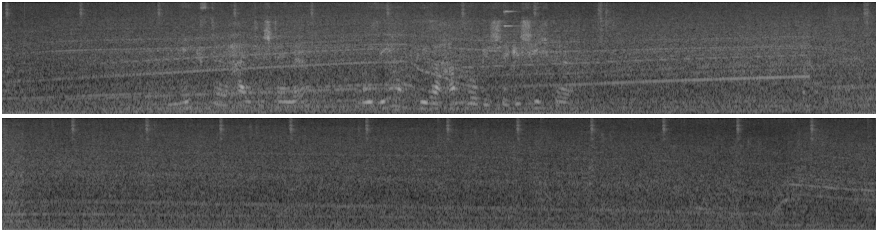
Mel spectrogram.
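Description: A bus engine drones steadily, its whine rising as it speeds up.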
